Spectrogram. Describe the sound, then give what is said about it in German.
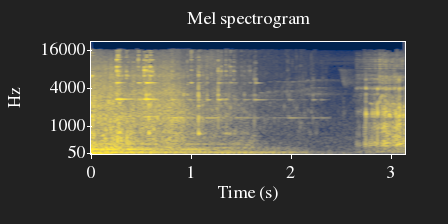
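Ice cubes clink and clatter in a glass of lemonade. A burst of bright glassy clinks and rattling opens the sound, then thins out and fades, with a brief rustle near the end. “Willst du noch mehr Eiswürfel”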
